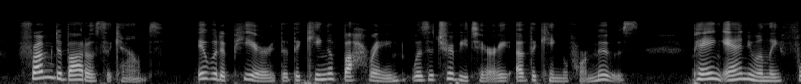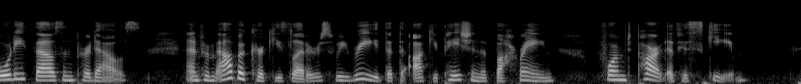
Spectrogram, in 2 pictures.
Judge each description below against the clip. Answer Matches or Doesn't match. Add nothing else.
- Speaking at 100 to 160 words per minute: Matches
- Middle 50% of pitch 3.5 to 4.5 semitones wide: Doesn't match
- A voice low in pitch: Doesn't match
